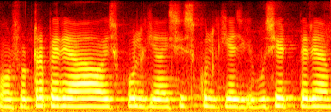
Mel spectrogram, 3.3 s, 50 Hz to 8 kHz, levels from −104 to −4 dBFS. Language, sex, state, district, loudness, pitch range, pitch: Marwari, female, Rajasthan, Nagaur, -14 LUFS, 195-210 Hz, 200 Hz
